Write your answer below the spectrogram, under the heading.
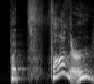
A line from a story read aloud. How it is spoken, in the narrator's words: cried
